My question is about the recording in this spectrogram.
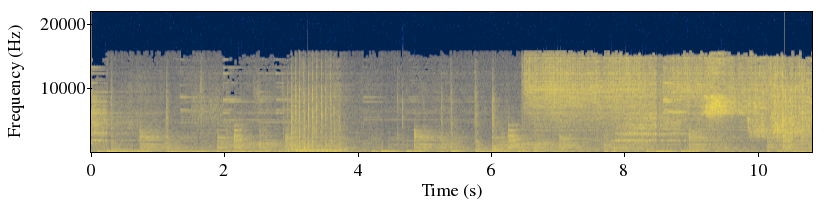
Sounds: drum, percussion

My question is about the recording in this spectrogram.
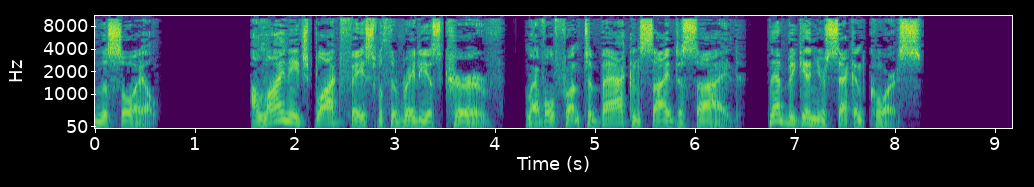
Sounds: speech

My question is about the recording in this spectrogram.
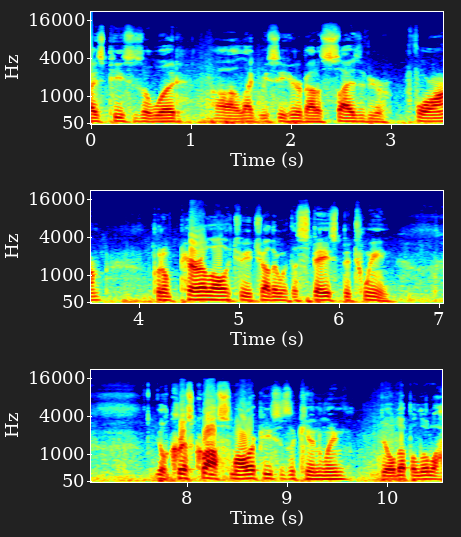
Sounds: speech

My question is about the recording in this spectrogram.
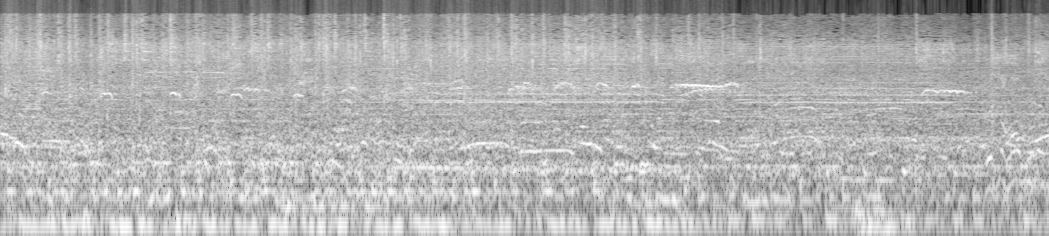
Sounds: speech, music

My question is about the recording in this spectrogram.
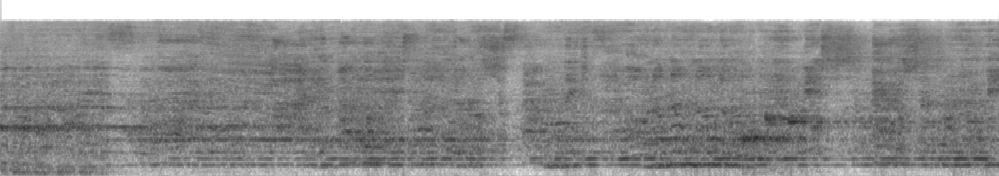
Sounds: house music, music

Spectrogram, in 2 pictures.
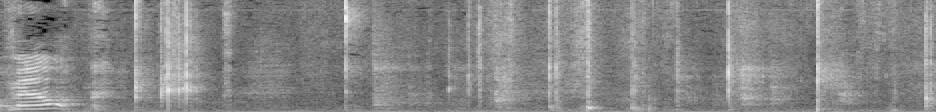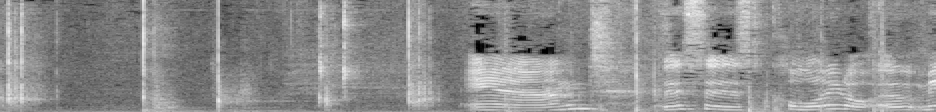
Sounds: speech, inside a small room

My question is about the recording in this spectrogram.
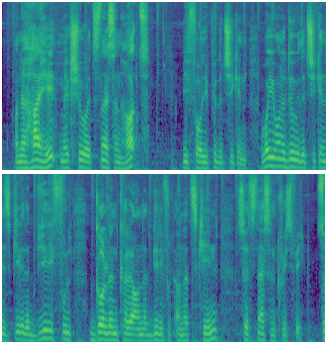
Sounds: speech

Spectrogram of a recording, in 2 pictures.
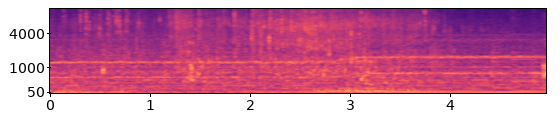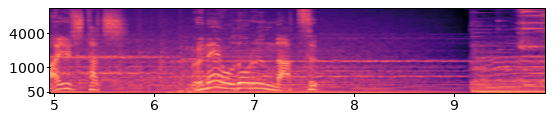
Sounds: speech, music, stream

